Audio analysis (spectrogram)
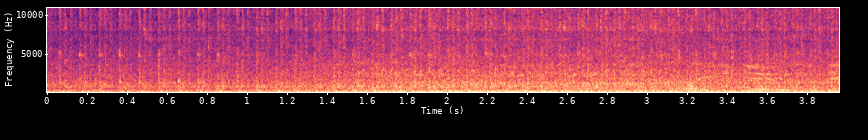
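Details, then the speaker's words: VW Beetle started: a rough, lumpy idle with the engine shaking, which surges when carb cleaner is sprayed on the intake. One intake manifold boot was leaking air and is to be tightened. "Now, as you can hear, the car is running rough. Look at it shaking. That's bad"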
